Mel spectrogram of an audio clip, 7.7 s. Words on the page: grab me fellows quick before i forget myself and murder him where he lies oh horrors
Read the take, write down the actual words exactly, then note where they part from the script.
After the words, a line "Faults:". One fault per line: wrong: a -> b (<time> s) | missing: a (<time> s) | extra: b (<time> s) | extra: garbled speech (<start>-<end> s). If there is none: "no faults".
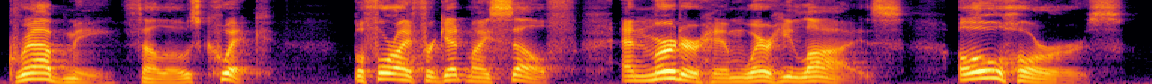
grab me fellows quick before i forget myself and murder him where he lies oh horrors
Faults:
no faults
